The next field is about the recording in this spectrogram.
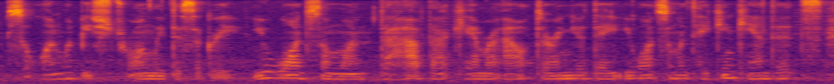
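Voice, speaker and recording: A woman playing a self-assured, chatty matchmaker in a comedy ASMR roleplay, whispering softly in a deliberate, confiding, matter-of-fact way. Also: medium pitch, background noise. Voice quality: breathy whisper with heavy creak. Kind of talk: soft-spoken whispered ASMR roleplay questionnaire.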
